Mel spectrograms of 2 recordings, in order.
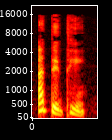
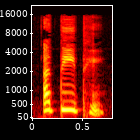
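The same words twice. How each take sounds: First: Said in the usual way. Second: अतिथि with long "tee"; mispronounced middle vowel. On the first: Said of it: "शुद्ध". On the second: Shown as a demonstration. Teacher showing a common error, अतिथि with long middle vowel. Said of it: "अशुद्ध".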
